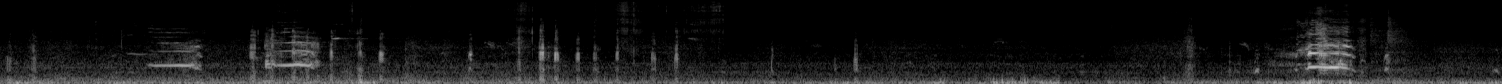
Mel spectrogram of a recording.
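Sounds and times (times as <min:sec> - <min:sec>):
honk-like closed-mouth calls: 0:01.4 - 0:03.9.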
